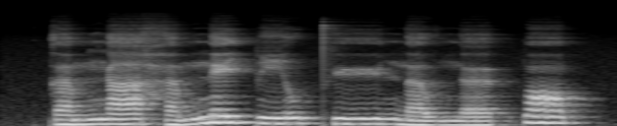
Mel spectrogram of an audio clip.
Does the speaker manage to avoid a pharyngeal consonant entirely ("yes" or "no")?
yes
